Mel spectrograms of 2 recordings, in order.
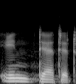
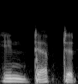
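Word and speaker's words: indebted: আমাদের শিক্ষকদের কাছে ঋণী, ইনডেটেড উচ্চারণটা কিন্তু ডেটেড, বিটা সাইলেন্ট থাকে, লেখা ইনডেপটেড না ইনডেটেড, উই আর ইনডেটেড টু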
